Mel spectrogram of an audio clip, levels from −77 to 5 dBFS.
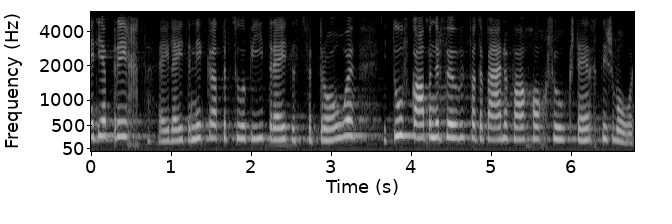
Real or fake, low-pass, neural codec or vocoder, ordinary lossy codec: real; 5.4 kHz; none; Opus, 32 kbps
